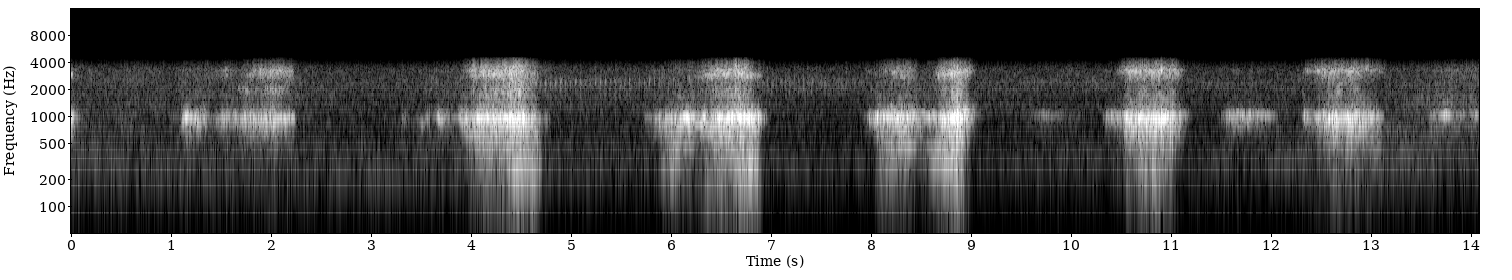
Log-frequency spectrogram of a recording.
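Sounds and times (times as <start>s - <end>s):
person snoring: 1.1s - 2.3s, 3.5s - 4.8s, 5.8s - 7.0s, 8.0s - 9.1s, 10.4s - 14.0s.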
